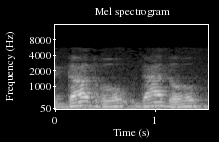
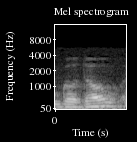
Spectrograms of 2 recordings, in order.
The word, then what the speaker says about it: Godot: Seja como for, a pronúncia desse Godot é Godot, e não Godot, em a francesa.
